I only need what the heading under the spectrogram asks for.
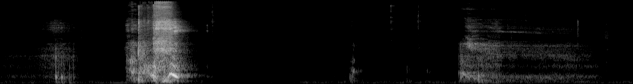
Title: nose blowing sneezing challenges video ( most requested)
